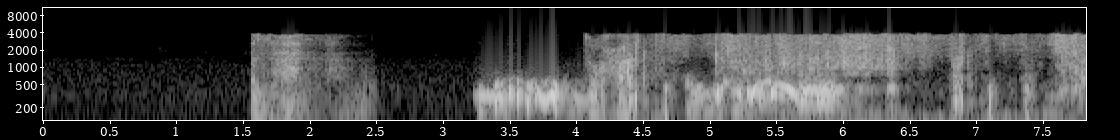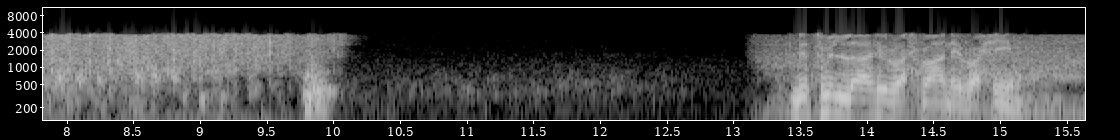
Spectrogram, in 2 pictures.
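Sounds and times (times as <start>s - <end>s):
steady hiss: 0.0s - 7.4s, 9.7s - 15.6s
pigeons cooing: 3.2s - 6.4s
fluttering: 4.2s - 10.2s
speech: 13.5s - 15.3s.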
